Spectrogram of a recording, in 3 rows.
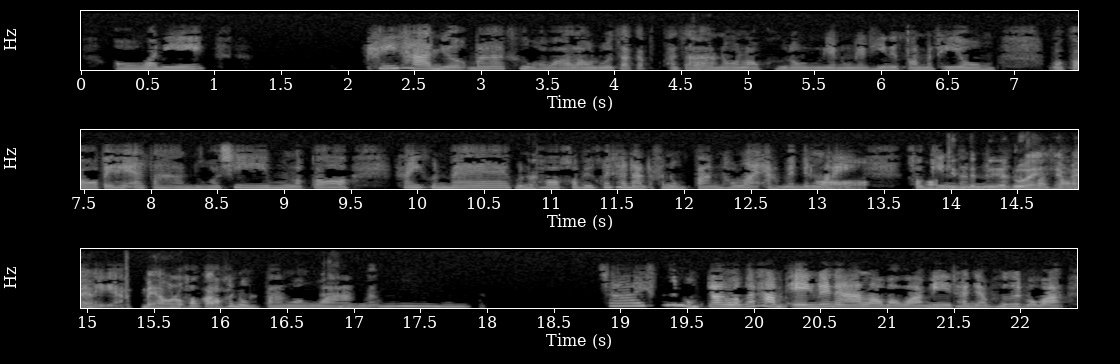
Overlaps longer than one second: present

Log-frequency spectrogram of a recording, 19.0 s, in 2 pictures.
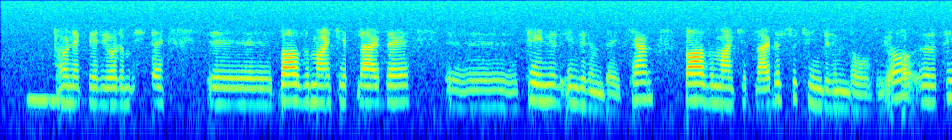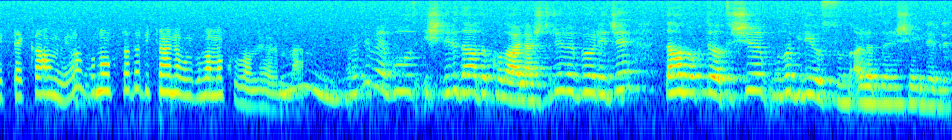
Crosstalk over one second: none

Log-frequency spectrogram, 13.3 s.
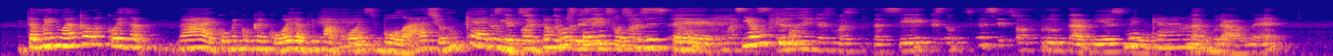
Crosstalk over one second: present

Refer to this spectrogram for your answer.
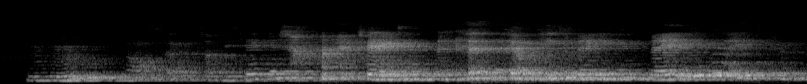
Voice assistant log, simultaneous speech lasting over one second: none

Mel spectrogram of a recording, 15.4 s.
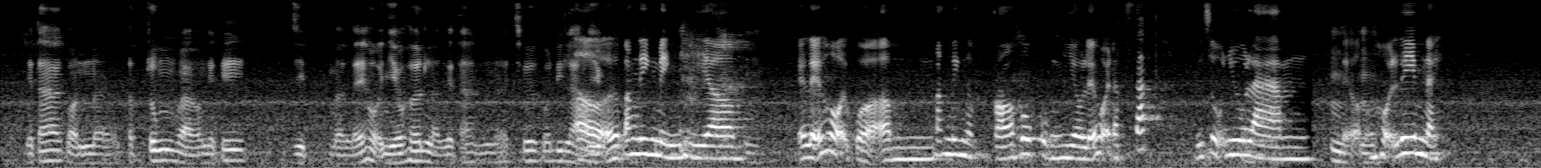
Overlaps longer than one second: none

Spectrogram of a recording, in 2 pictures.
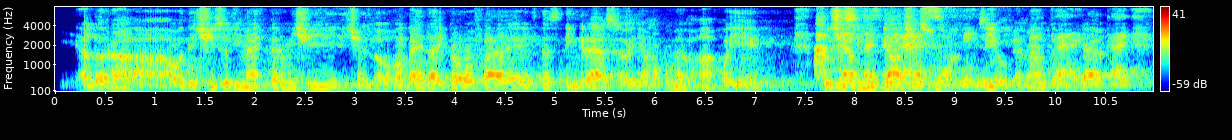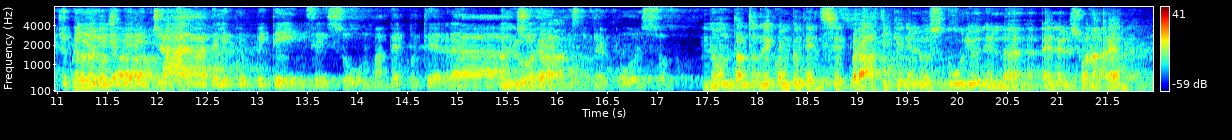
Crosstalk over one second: present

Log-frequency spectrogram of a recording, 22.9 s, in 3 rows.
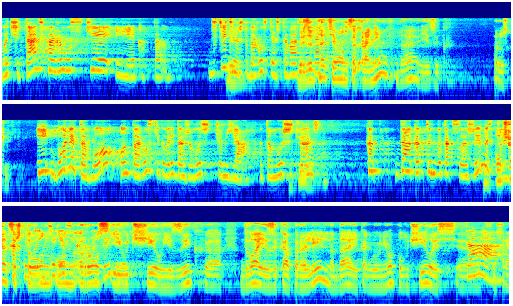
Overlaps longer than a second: present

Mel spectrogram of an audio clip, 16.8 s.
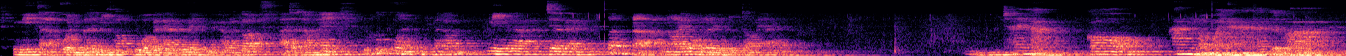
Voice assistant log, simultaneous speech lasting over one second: none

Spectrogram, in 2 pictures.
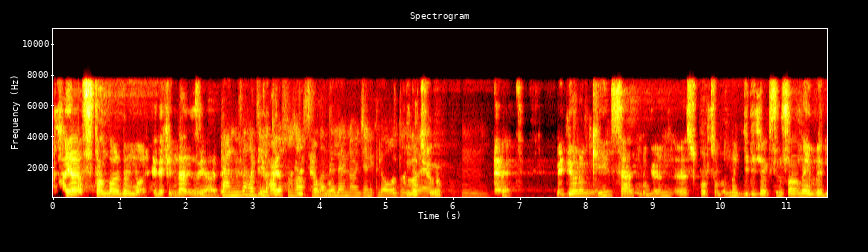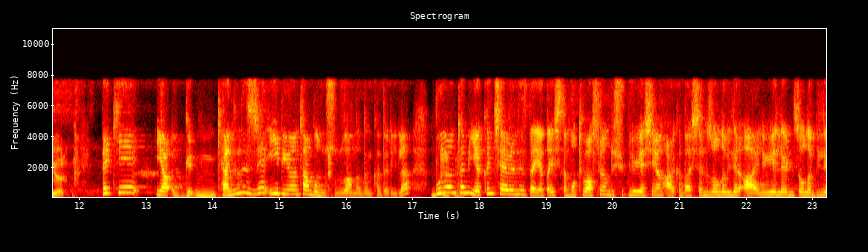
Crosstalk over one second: present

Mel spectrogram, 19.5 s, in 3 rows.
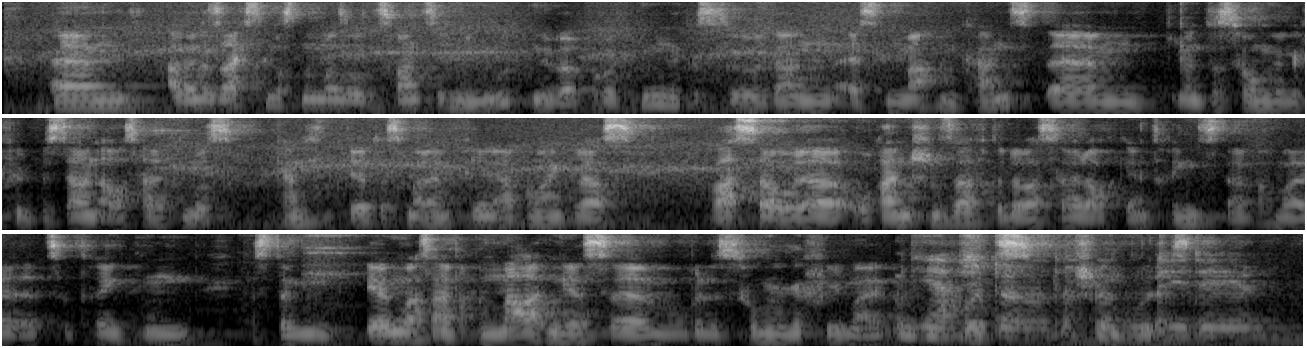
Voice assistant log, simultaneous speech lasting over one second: present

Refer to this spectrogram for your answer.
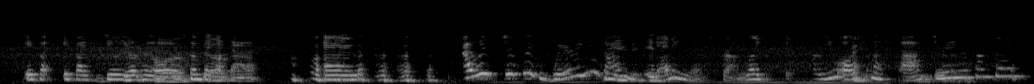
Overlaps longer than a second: present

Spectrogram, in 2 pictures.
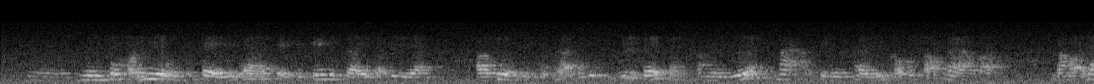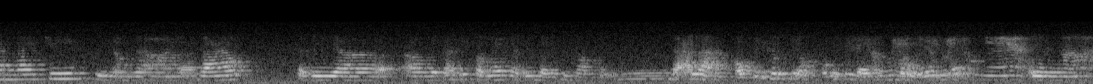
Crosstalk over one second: present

